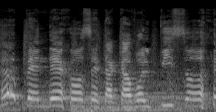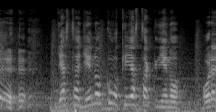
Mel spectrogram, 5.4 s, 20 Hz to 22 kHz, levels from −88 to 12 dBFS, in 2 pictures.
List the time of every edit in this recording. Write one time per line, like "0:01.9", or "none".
0:03.2

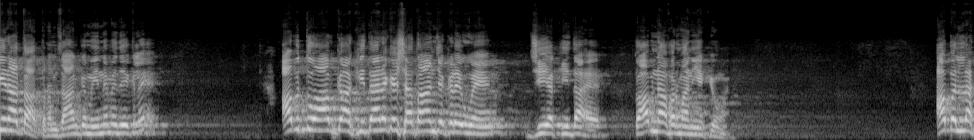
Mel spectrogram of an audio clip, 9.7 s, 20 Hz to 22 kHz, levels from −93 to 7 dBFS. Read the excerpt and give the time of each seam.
none

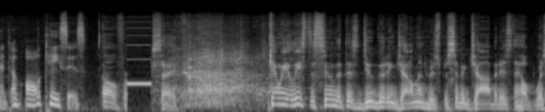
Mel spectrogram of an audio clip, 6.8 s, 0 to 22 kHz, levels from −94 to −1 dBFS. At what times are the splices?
0:02.8

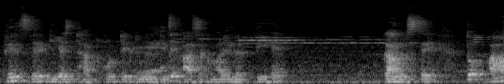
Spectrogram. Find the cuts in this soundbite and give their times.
0:01.7

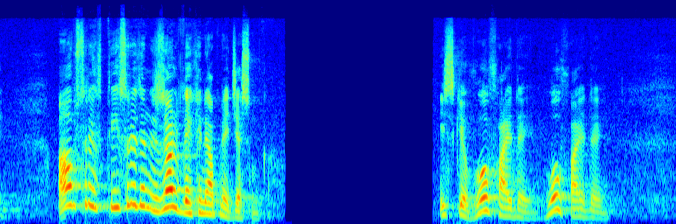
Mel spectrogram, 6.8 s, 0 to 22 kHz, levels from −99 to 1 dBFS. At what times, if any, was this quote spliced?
none

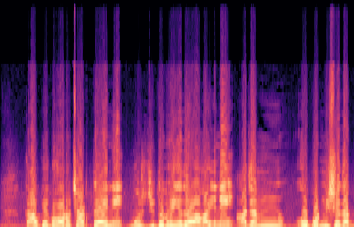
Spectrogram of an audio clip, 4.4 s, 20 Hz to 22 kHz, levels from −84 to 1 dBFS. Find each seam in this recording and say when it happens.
0:01.6
0:02.9

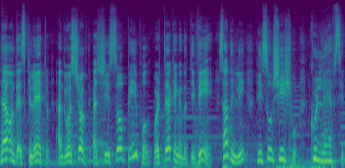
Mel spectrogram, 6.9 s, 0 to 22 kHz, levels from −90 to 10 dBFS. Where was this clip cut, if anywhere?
0:04.3

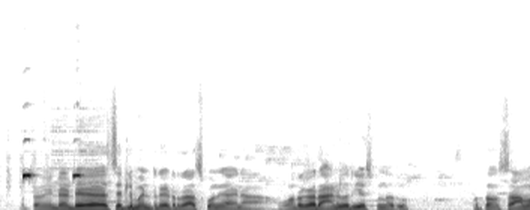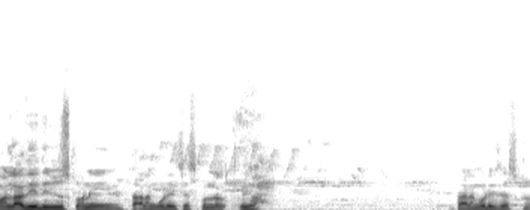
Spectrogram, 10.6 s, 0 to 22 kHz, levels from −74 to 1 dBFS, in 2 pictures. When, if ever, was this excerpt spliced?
none

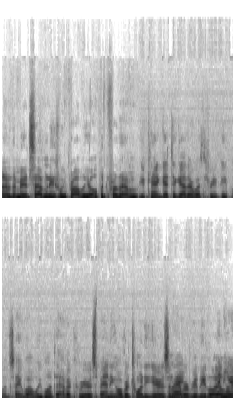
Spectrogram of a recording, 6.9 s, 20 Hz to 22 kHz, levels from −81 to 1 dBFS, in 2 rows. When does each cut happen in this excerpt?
0:02.1

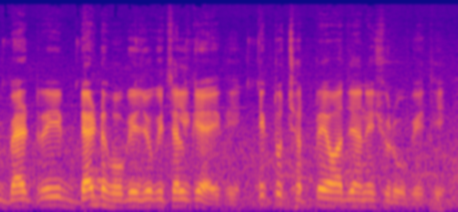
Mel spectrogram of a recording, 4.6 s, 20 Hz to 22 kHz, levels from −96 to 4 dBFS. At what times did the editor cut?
0:02.6

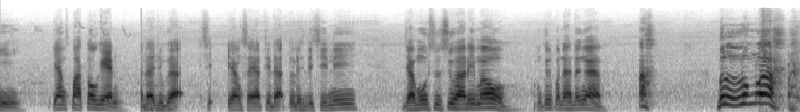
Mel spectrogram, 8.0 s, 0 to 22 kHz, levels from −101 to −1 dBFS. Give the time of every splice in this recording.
0:01.3

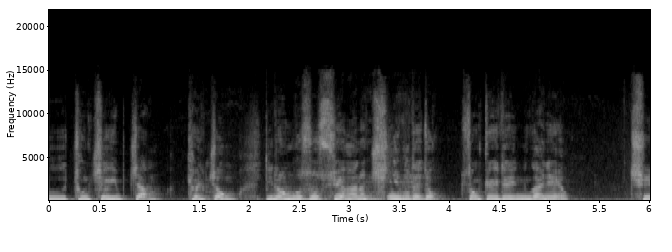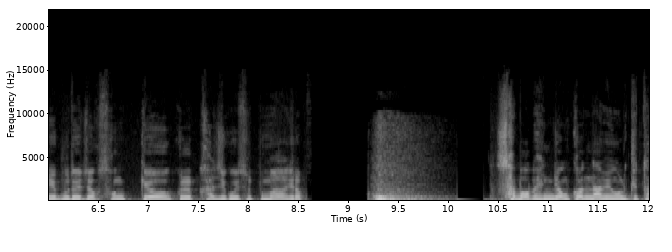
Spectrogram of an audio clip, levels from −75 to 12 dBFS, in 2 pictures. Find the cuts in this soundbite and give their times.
0:08.6

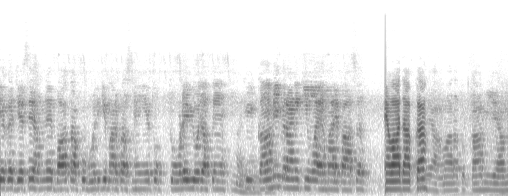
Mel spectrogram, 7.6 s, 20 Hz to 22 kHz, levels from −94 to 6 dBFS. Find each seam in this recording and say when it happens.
0:05.7

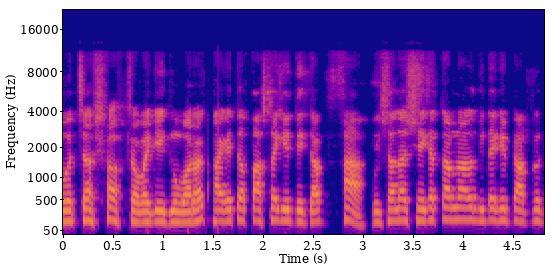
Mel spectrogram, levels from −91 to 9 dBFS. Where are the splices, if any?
0:01.5

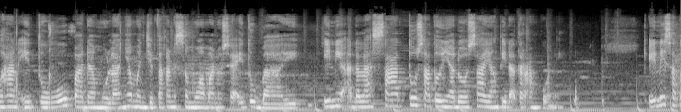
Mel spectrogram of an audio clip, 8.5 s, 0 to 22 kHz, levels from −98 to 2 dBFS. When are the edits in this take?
0:04.0

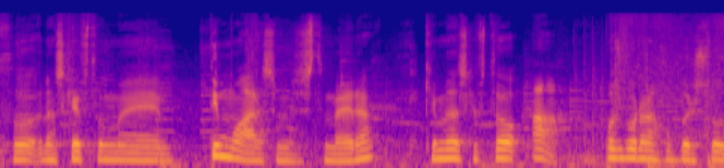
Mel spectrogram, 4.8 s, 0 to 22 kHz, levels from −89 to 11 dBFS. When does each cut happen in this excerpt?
0:01.2

